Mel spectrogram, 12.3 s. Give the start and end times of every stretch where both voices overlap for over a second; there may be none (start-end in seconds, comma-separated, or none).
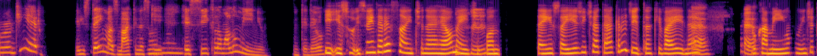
none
